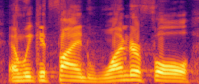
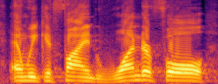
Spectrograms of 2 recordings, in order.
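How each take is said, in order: Both takes have the same delivery.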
